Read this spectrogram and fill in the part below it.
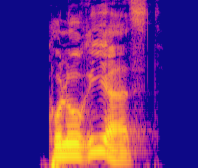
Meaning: second-person singular present of kolorieren
- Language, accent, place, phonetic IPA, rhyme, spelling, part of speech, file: German, Germany, Berlin, [koloˈʁiːɐ̯st], -iːɐ̯st, kolorierst, verb, De-kolorierst.ogg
